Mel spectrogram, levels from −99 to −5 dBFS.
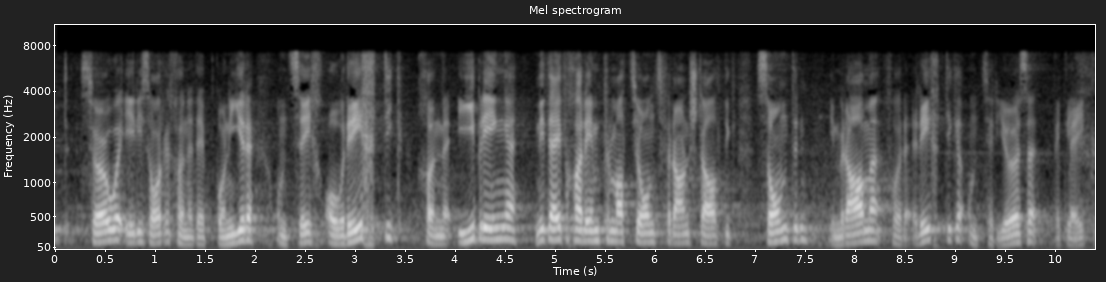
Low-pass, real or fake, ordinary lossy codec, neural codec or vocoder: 7.2 kHz; real; none; none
